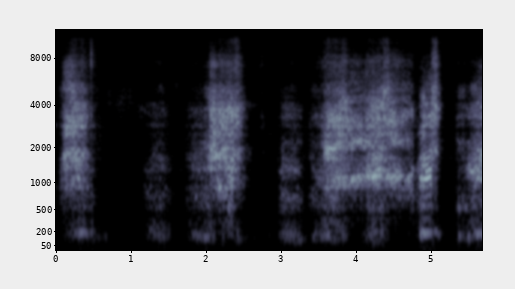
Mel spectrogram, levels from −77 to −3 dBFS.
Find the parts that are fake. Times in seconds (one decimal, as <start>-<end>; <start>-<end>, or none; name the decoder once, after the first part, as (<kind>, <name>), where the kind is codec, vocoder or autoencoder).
0.0-5.7 (codec, SNAC)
